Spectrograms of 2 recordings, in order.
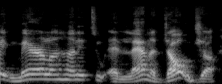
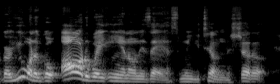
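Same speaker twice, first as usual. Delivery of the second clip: normal talking voice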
